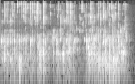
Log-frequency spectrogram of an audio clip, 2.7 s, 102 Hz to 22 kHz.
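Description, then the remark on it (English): Hot water at about 60 degrees Celsius pours steadily into a teapot holding about 5 grams of tea for under three seconds, a splashy trickle that swells slightly and then cuts off abruptly. “For this, I'm going to be using about 60 degrees Celsius water.”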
